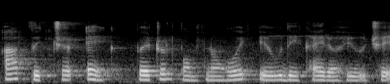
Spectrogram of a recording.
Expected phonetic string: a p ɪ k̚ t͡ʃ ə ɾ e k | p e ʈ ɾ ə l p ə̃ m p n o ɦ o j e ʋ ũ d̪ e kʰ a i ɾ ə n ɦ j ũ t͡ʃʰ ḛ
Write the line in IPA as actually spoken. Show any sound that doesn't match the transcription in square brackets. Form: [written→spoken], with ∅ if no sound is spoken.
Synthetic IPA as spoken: a p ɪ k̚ t͡ʃ ə ɾ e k | p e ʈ ɾ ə l p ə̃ m p n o ɦ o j e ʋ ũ d̪ e kʰ a i ɾ ə [n→∅] ɦ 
